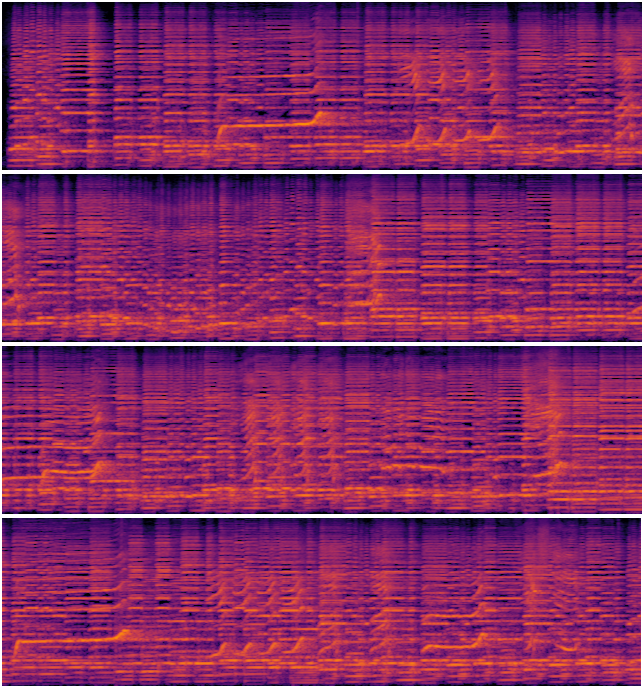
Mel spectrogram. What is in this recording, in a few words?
garmoshka no vocal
